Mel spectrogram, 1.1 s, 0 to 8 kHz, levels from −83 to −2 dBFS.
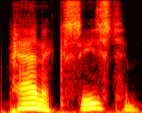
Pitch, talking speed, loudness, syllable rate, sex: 115 Hz, 170 wpm, -18 LUFS, 5.3 syllables/s, male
